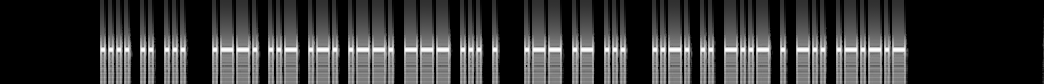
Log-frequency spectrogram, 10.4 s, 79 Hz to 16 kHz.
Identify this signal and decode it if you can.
Morse code, heard as a keyed tone, about 30 wpm, 700 Hz. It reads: HIS PURPOSE WAS FIXED.
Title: Sentences from Top 1100 Words 30wpm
